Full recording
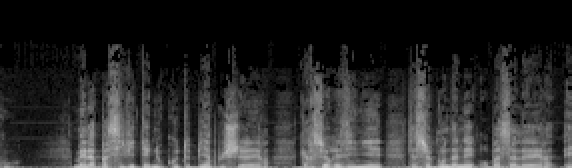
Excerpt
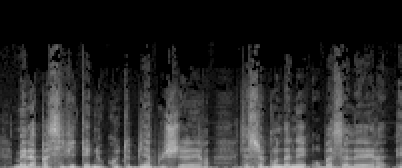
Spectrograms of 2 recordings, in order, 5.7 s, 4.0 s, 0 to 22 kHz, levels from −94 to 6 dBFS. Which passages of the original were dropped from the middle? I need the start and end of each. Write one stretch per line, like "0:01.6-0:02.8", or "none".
0:03.0-0:04.0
